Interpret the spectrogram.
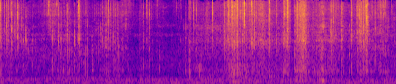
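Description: Close-up eating sounds: chewing with scattered small clicks and smacks, and light rustling of the food and its wrapping, over a steady low hum.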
